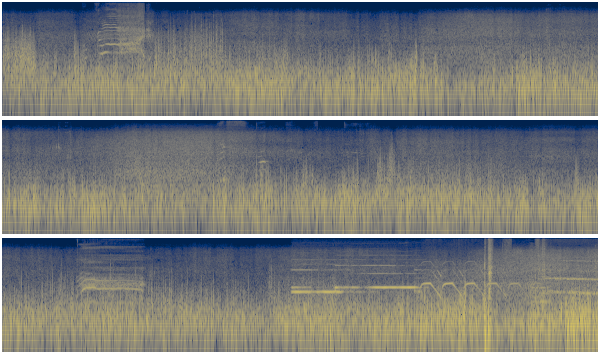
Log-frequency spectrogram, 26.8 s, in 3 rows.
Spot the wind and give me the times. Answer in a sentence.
You can hear the wind from 0.0 to 26.7 s.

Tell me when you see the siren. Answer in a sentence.
The siren can be heard from 22.2 to 26.7 s.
